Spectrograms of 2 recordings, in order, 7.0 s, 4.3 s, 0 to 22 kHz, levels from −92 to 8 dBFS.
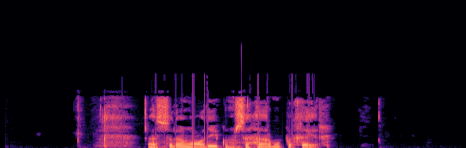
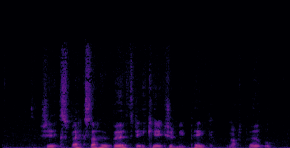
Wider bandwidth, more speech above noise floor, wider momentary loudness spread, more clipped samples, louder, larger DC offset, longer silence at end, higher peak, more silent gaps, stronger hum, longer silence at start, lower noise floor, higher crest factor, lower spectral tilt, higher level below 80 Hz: second, 11 kHz vs 16 kHz; first, 70 dB vs 19 dB; about the same, 15 LU vs 16 LU; neither; first, -14 LUFS vs -52 LUFS; neither; first, 2.05 s vs 0 s; first, 0 dBFS vs -34 dBFS; neither; neither; first, 1.5 s vs 0.05 s; first, -84 dBFS vs -70 dBFS; about the same, 18 dB vs 20 dB; about the same, -4 dB/octave vs -5 dB/octave; first, -46 dBFS vs -72 dBFS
